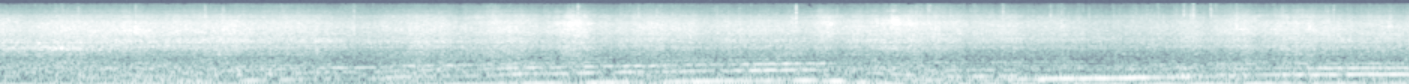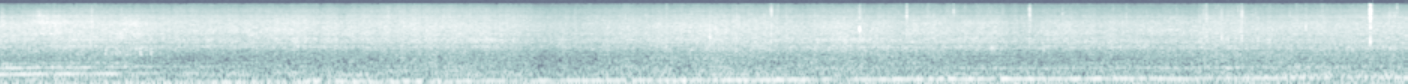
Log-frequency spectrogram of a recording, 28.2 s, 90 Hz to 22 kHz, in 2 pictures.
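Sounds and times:
rain hissing against a car window: 0:00.0 - 0:28.1.

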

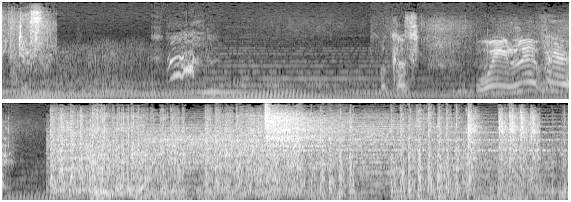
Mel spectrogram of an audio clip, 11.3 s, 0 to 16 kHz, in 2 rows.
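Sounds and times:
speech: 0:00.2 - 0:00.6, 0:02.0 - 0:02.3, 0:03.8 - 0:05.9
heavy gunfire barrage of sharp cracks: 0:06.1 - 0:11.3
sustained machine-gun bursts: 0:06.1 - 0:11.3.

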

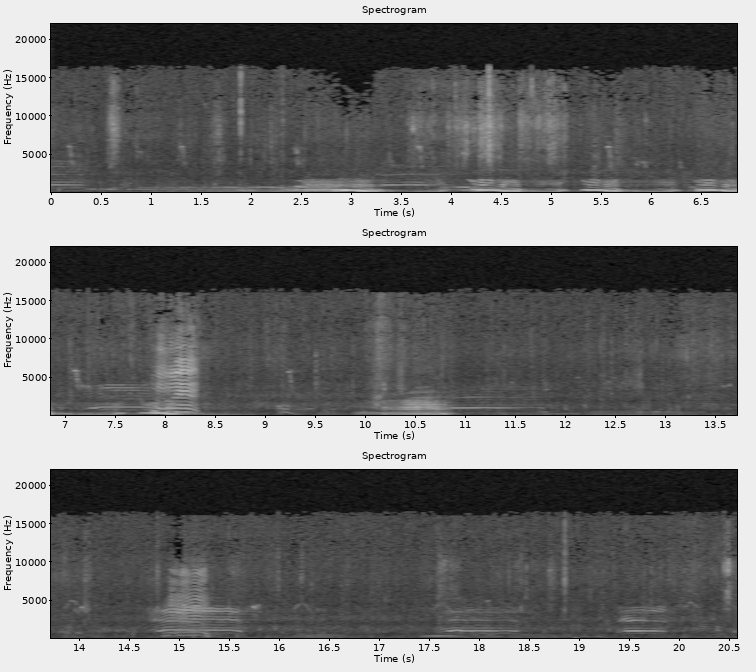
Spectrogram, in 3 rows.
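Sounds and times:
fainter higher calls from other animals: 0:00.0 - 0:08.4
cows mooing in a pasture: 0:01.1 - 0:08.4, 0:10.0 - 0:10.9.

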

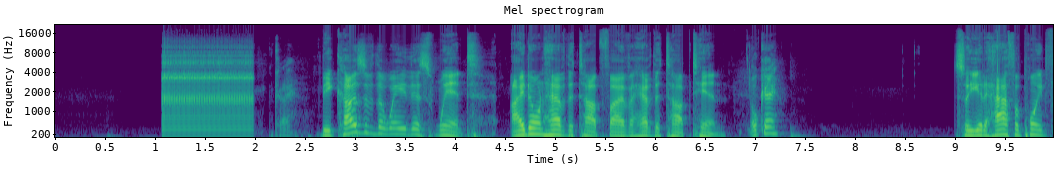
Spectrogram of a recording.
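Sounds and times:
loud harsh game show buzzer: 0:01.1 - 0:02.0
speech: 0:02.2 - 0:07.4, 0:09.0 - 0:09.9.

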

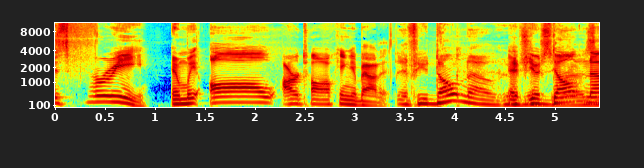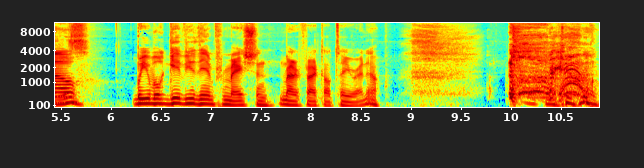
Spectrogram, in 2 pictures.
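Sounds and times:
speech: 0:00.0 - 0:09.3, 0:10.0 - 0:10.8
soft breathy exhale: 0:08.9 - 0:09.8
harsh throaty cough: 0:09.9 - 0:10.8.

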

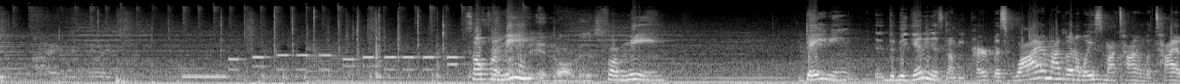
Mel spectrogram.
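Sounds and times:
short electronic phone keypad beeps: 0:01.8 - 0:04.8
steady busy hum: 0:01.8 - 0:11.7
speech: 0:04.7 - 0:06.8, 0:08.0 - 0:11.7.

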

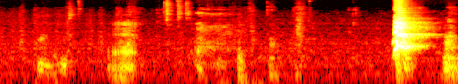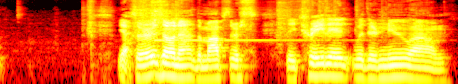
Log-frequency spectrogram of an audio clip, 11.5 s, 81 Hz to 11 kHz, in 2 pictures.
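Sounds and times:
dog barking: 0:04.9 - 0:05.8
speech: 0:07.2 - 0:11.4.

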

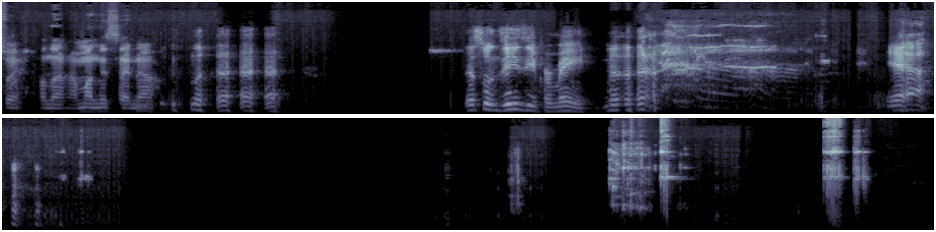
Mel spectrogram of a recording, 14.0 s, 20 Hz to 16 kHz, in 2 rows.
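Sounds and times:
speech: 0:00.0 - 0:02.2, 0:03.4 - 0:05.3, 0:06.6 - 0:07.5
laughter: 0:01.2 - 0:02.1, 0:04.6 - 0:07.3
glasses clinking in a toast: 0:11.6 - 0:12.2, 0:13.2 - 0:13.6.

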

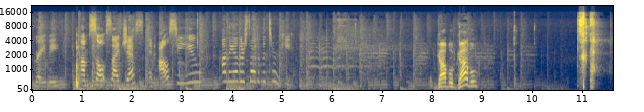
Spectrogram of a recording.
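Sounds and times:
speech: 0:00.0 - 0:05.5, 0:08.1 - 0:09.1
beer can being cracked open: 0:10.9 - 0:11.6.

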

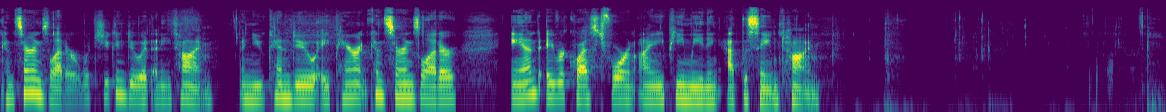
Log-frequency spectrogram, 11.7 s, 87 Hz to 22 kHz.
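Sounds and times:
speech: 0:00.0 - 0:08.3
person sipping water: 0:10.6 - 0:11.6.

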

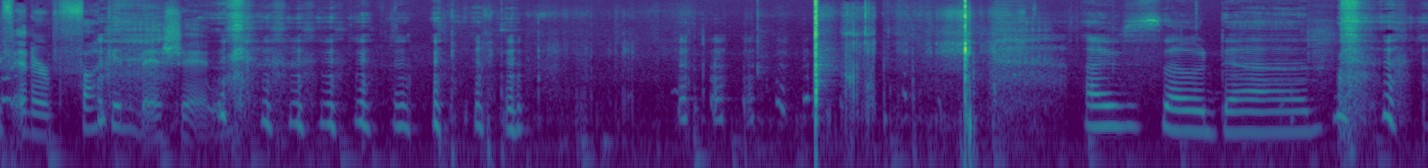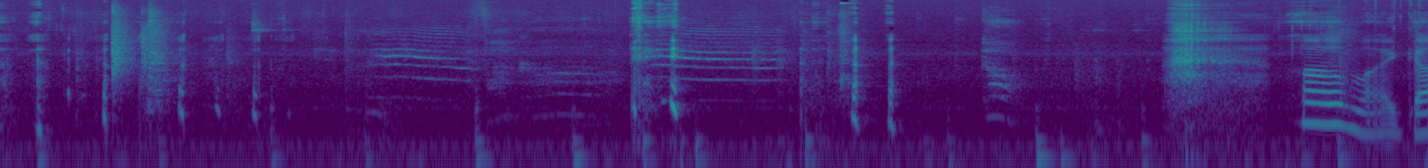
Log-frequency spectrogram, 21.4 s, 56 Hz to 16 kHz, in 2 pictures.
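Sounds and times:
laughter: 0:00.0 - 0:07.8, 0:09.8 - 0:13.1, 0:14.7 - 0:16.0, 0:16.6 - 0:17.6
speech: 0:00.2 - 0:04.5, 0:05.1 - 0:05.7, 0:08.1 - 0:10.7, 0:20.5 - 0:21.4
cat meowing loudly: 0:13.4 - 0:14.4.

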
